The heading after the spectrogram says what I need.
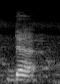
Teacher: Huruf dal ujung lidah dengan pangkal gigi seri atas.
